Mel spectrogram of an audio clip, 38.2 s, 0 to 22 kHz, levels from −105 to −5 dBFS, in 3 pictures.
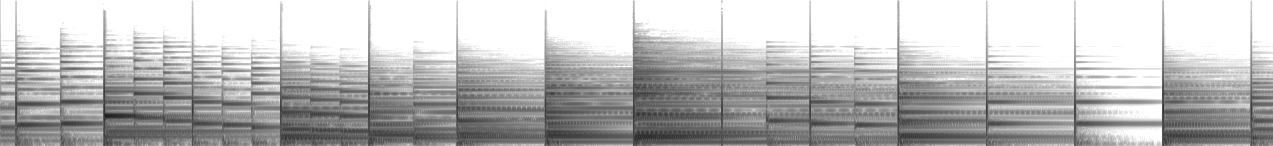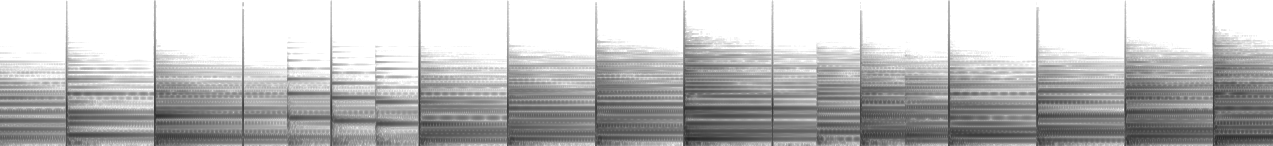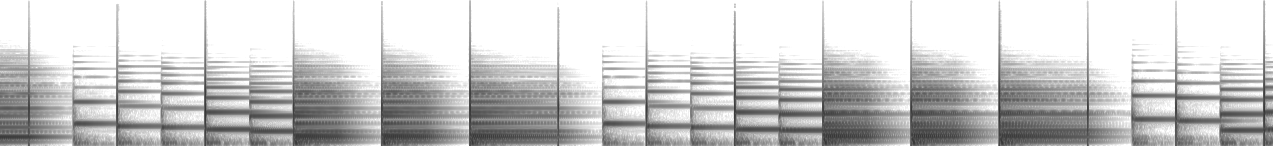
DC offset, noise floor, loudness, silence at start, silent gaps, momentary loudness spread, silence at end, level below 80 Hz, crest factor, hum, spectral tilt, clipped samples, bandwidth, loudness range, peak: under 0.1%; -55 dBFS; -31 LUFS; 0 s; none; 14 LU; 0 s; -54 dBFS; 30 dB; none; -6.5 dB/octave; under 0.1%; 9.6 kHz; 6 LU; 0 dBFS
